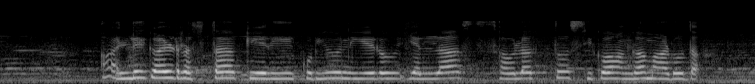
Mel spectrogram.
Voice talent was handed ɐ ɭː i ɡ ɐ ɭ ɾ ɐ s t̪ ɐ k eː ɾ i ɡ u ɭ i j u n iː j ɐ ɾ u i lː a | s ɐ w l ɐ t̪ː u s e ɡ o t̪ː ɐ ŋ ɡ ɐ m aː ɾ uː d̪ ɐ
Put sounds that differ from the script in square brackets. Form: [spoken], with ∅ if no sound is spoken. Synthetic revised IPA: ɐ ɭː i ɡ ɐ ɭ ɾ ɐ s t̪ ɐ k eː ɾ i [k] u [ɽ] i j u n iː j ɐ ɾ u [ɛ] lː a | s ɐ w l ɐ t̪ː u s [i] ɡ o [∅] ɐ ŋ ɡ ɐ m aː [ɽ] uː d̪ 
